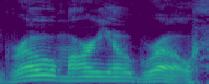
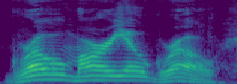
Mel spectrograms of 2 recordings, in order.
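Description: First: High, slow yelled Grow, Mario on the retelling; slightly less big retold yell; mock yell. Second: High, slow yelled Grow, Mario; drawn-out mock shout with a big first Grow. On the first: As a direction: shout it out as the punchline. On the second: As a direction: bellow it like a drunk at a party. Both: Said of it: "started yelling".

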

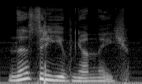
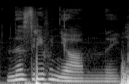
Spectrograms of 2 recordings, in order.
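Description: First: Незрівняний with the stress on рів, not on ян; slow незрівняний, stressed on рів; stress off the suffix. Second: Незрівнянний with the stress on ян and a long нн; slow незрівнянний, stressed late, on ян; stress on suffix ян. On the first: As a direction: stretch рів in незрівняний, single short н after unstressed ян. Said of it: "наголос падає не на суфікс". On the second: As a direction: stretch the stressed ян in незрівнянний, slowly. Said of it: "знаходиться під наголосом". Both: Shown as a demonstration.

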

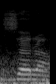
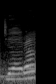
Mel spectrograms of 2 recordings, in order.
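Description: First: ज़रा said "zaraa" with z; dotted z sound. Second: जरा said "jaraa" with j; undotted j sound. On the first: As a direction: start ज़रा on a buzzing z, not j. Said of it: "इसको क्या पढ़ेंगे?". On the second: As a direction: start जरा on j, no z. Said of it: "हम जरा नहीं पढ़ेंगे". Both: Shown as a demonstration.

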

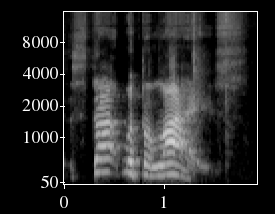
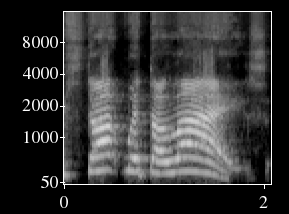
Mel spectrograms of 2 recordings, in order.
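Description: First: Said in the usual way. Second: Drawn-out, louder accusation; loud and slow. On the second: Real, not acted. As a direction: draw it out to scold. Repeated twice, first louder.

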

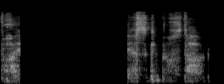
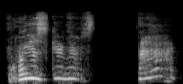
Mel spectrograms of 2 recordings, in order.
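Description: First: Slow, breathy whispered menace; menacing whisper. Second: Mock aggressive German, high and barked. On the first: Acted. Streamer staring at viewers, slow menacing whisper. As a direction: whisper it while staring them down. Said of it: "fixing you in the eyes". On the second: Streamer mocking how German sounds, hammed-up harsh barking. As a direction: bark "Freies Geburtstag!" like a harsh German order. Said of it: "in German it sounds like sehr aggressiv".

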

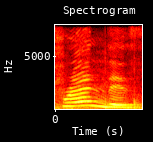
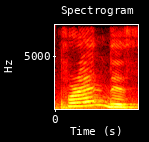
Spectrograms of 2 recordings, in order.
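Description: No difference in how they are said.

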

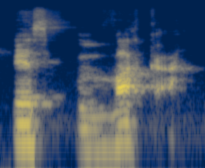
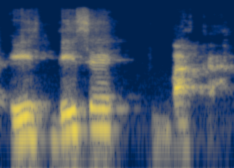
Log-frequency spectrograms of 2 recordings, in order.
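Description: First: "vaca" slowly with a hard b sound; slow demo of "vaca" in a heavy Spanish accent; strong accent vaca. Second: Slow careful v in "vaca"; proper v in vaca. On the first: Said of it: "en mi acento fuerte". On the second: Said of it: "mis labios son abiertos". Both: Shown as a demonstration.

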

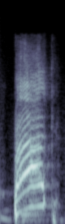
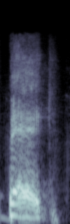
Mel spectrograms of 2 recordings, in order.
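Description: First: Said in the usual way. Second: Bag drawn out and said as "beg"; local Barbadian pronunciation. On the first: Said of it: "They don't say bag". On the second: Shown as a demonstration. Preacher showing how locals say it, bag as a long "beg". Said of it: "they say bag".

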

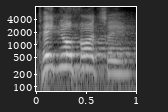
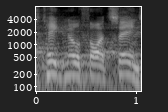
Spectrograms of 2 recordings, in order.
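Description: First: Much higher and louder, TAKE NO THOUGHT declared; emphatic decree. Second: Said in the usual way. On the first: Shown as a demonstration. Preacher declaring the scripture to himself, high and loud. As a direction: proclaim it to yourself with force. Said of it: "I'm saying to myself". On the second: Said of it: "The first saying I caught is".

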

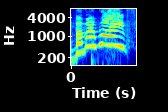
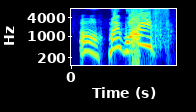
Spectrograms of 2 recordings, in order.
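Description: First: "wife" punched much higher and louder, falling; "my wife!" with a high falling stress on "wife"; emphatic "wife". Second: High, slow swoon on "wife"; "wife" drawn out high and rising; swooning over wife. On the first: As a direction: hit "wife" hard and high, like a correction. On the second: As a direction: stretch "wife" out like a lovestruck sigh. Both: Acted.

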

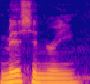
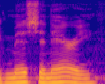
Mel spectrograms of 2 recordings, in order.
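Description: First: Missionary said the English way, MISH-un-ree; British pronunciation. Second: Missionary said the US way, MISH-un-AIR-ee; American pronunciation. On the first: Lecturer showing how England says it, missionary as MISH-un-ree. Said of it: "In England, this is pronounced". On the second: Lecturer showing how the US says it, missionary as MISH-un-AIR-ee. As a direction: say missionary with a full AIR in the ending. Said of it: "in the U S it is said". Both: Shown as a demonstration.

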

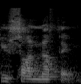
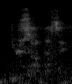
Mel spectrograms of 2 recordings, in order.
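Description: First: Said in the usual way. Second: Unvoiced conspiratorial whisper. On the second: Shown as a demonstration. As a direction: breathe it like a secret.

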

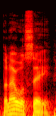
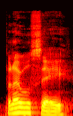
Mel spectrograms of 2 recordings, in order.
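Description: First: Said in the usual way. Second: Said through a yawn. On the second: Real, not acted. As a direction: let a yawn stretch the words. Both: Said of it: "I keep yawning".

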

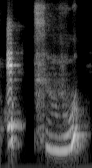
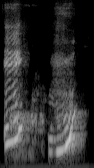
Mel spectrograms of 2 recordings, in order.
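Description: First: "êtes-vous" with a T sounded before "vous"; wrong liaison. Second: "Et" as an open "ay", separate from "vous"; "Et vous" with the T left silent; no T sound. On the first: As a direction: put a hard T between "et" and "vous". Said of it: "don't put êtes-vous". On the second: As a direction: say "Et", pause, then rising "vous". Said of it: "just et". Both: Shown as a demonstration.

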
